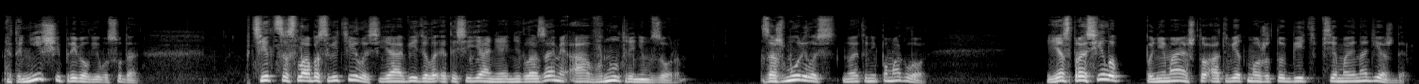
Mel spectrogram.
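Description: A man narrates a story aloud in a measured, steady way. His voice is somewhat high for a man and mellow in tone. The recording is dry and close. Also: dry recording. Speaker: audiobook reader. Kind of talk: scripted narration.

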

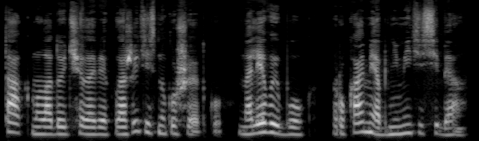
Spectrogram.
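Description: A young nurse's assistant gives short, curt instructions, put on by a single reader. The delivery is businesslike, at a middling pitch, with a dry, close sound. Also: brisk, fairly bright tone, dry recording, close to an everyday voice.

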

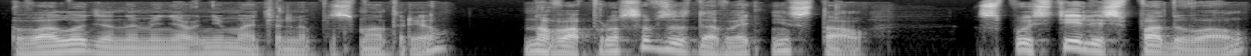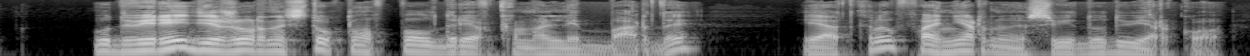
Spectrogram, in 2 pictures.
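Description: A man narrating an audiobook in an expressive first-person manner. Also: deep voice, moderate pace.

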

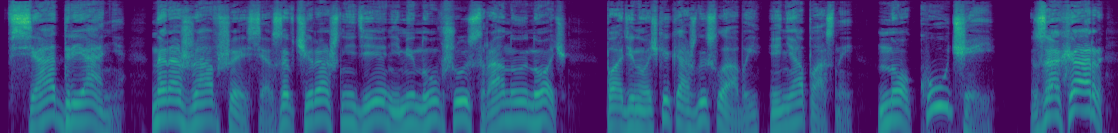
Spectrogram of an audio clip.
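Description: A man reading scripted narration for an audiobook in a lively, expressive way. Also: medium pitch, slow, no room sound, clean studio sound.

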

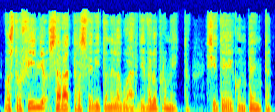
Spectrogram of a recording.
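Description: A smooth-mannered old prince speaks with measured politeness and keeps his promises guarded, as a man reads him aloud. His voice is low-set and husky. The sound is close and dry. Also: big pitch swings, dark tone, no echo, full character voice. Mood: courteous. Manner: courteous, measured. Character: polished, cautious old prince. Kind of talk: audiobook reading.

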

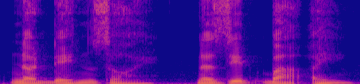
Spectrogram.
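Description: A man's voice: on the low side, big pitch swings, normal speed, a little mellow, slightly rough, no room sound. A man voicing a grief-crazed older village chief who wails and rants. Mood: mad muttering. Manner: wailing, ranting.

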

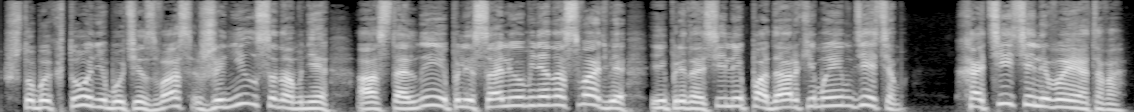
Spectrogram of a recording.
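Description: A man puts on Death as a hushed, courtly young lady in a spoken storybook, raised a few steps in pitch and kept low and slow. She coaxes calmly and measures out every phrase. The recording is close and dry. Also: no echo. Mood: coaxing. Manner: quiet, measured, coaxing.

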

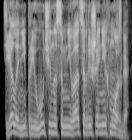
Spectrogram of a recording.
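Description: A man's voice: a little high, a bit bright, no room sound, studio quality, voice pushed up, natural voice. A man voicing a fussy, hesitant male scientist who keeps humming "m" mid-sentence in an audiobook. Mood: lecturing. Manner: halting, hums "m" mid-sentence. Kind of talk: audiobook character voice.

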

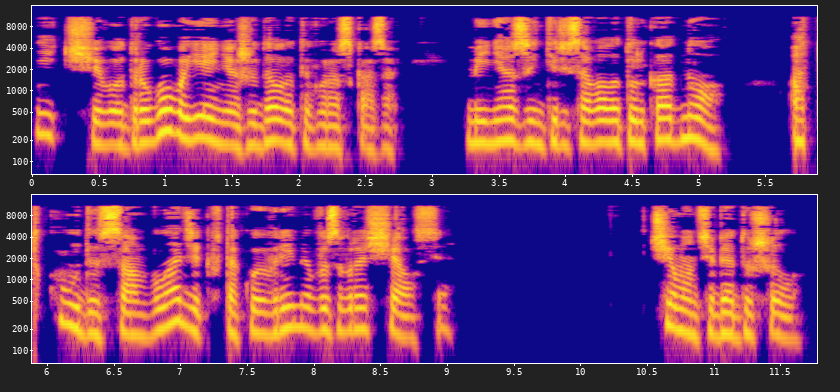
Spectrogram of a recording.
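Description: A woman narrating a first-person crime novel in an even, measured reading voice at a close studio mic. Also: lowish voice, dry recording. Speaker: audiobook narrator.

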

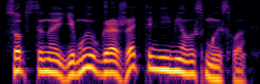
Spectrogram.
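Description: A man's voice: medium pitch, sing-song, fast talker, dark tone, no room sound, clean studio sound, pitched above the performer's own voice, close to an everyday voice. A man reading an audiobook, voicing a brave, cheeky young girl who tells her tale eagerly.

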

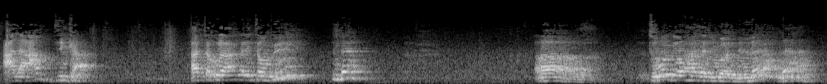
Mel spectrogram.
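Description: A man's voice: sits high, big pitch swings, unhurried, long pauses, fairly bright tone. A man teaching an Arabic grammar class as a sheikh, asking questions, answering them himself and repeating example phrases. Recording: echoey room with faint background noise.

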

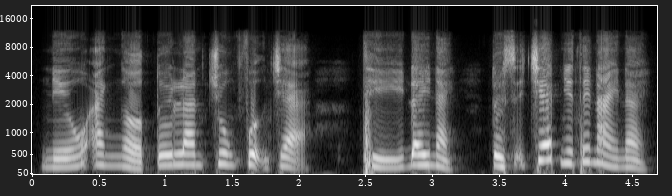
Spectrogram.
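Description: A woman voicing an eighteen-year-old girl who pleads and reproaches her lover, rising to shrill protest. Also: normal speed, dry recording, clean studio sound, lightly acted. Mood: indignant. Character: young woman of eighteen, tearful and indignant.

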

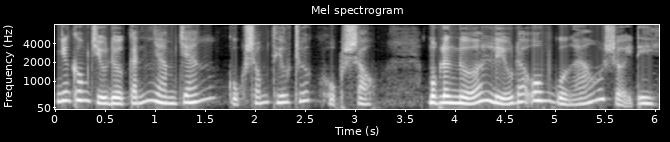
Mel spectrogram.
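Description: A woman's voice: fairly high pitch, expressive, fairly quick, mellow, no room sound. Woman, scripted dramatic narration, emotive, dry close sound. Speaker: storyteller.

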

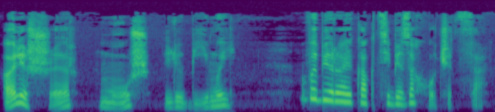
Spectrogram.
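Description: A woman's voice: low-pitched, wildly swooping pitch, a little slow, dark tone, husky, no room sound, studio quality, full character voice. A woman reading the part of a defiant captive young woman who snaps back and pleads. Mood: defiant, upset.

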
